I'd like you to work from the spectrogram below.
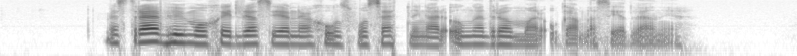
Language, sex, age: Swedish, female, 31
